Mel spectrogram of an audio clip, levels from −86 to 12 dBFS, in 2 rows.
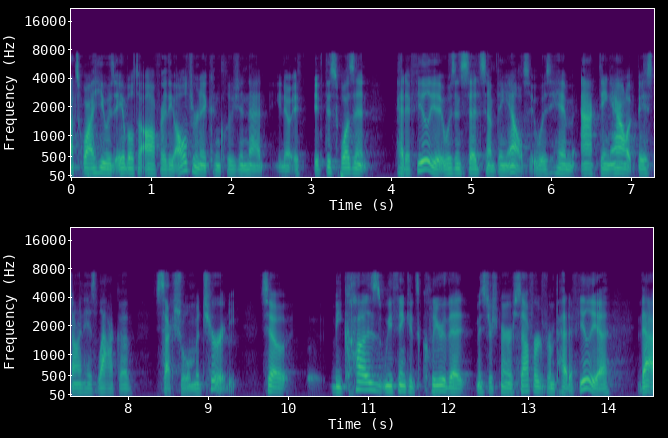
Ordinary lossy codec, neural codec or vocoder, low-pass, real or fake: AAC, 48 kbps; autoencoder, 48 kHz, 128 numbers a frame, DAC-VAE, trained on Japanese speech; 7.2 kHz; fake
